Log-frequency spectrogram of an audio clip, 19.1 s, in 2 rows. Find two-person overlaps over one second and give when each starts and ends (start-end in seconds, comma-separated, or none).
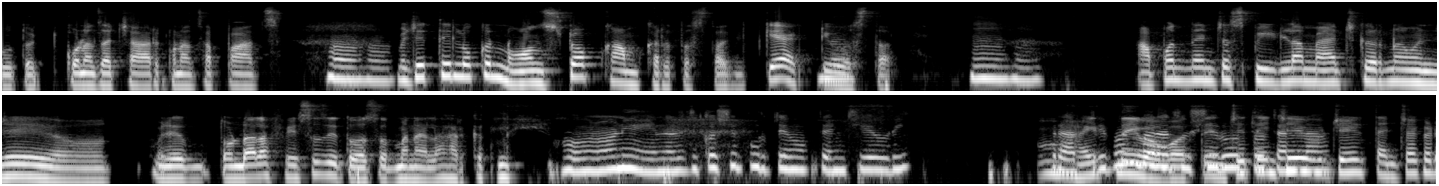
16.6-18.3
